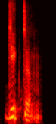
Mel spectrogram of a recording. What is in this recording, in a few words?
"dictum", Indian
